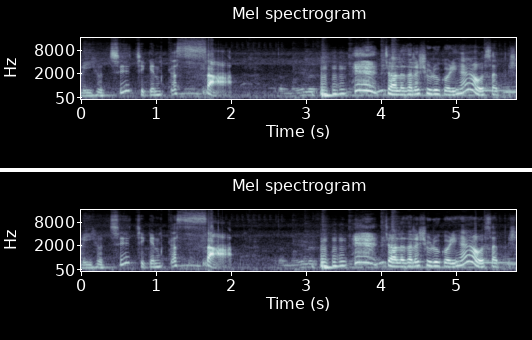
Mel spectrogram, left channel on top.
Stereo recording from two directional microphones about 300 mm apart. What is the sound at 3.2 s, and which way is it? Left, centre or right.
A woman's voice, centre.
